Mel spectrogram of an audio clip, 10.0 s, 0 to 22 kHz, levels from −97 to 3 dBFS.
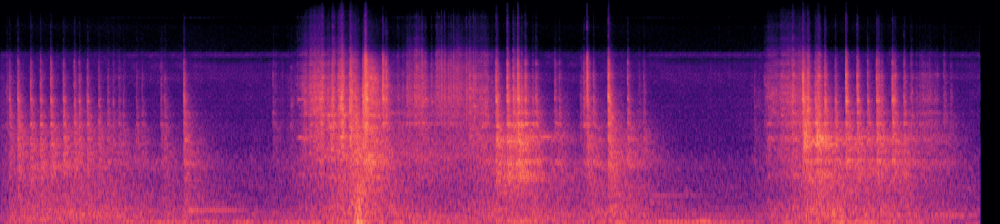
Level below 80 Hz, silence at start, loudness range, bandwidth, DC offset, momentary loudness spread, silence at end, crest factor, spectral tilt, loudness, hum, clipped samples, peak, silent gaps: -38 dBFS; 0 s; 4 LU; 17.5 kHz; under 0.1%; 22 LU; 0.2 s; 24 dB; -2 dB/octave; -22 LUFS; none; under 0.1%; -2 dBFS; none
